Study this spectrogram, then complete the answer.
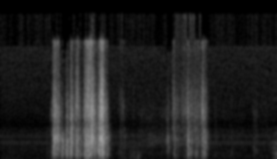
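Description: Tarot cards being shuffled by hand in two quick riffling bursts, close and crisp, with a short pause between them and no talk.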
